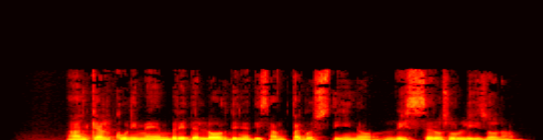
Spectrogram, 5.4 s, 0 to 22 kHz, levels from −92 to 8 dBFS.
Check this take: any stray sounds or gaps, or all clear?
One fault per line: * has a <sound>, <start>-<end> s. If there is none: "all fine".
all fine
